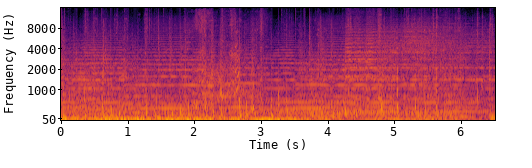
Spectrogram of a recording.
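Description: Horse hoofbeats and a horse whinnying, over background music.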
